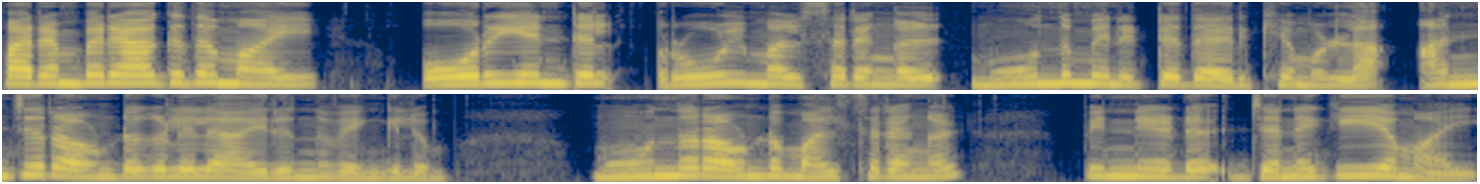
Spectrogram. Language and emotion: Malayalam, neutral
